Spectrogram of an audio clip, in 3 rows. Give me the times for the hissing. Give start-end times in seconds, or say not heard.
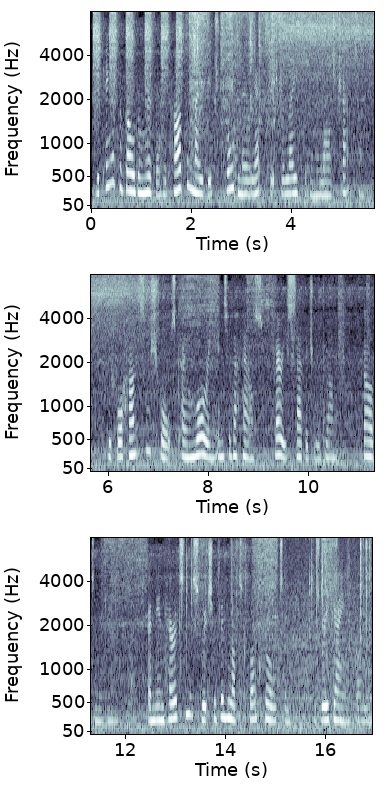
0.0-16.8.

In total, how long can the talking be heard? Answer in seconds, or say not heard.
17 s.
